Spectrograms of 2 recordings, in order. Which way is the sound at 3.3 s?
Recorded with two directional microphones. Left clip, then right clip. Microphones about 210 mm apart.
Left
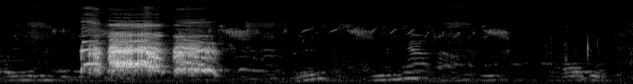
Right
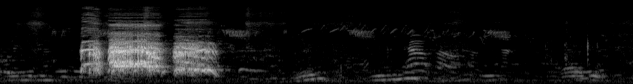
50° right (ahead or behind).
